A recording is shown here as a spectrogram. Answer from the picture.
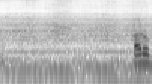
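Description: Tractor engine running steadily in a low, even drone. A man's voice breaks in near the end.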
